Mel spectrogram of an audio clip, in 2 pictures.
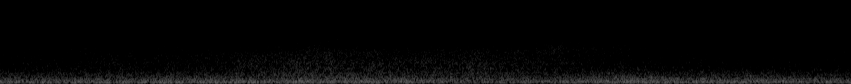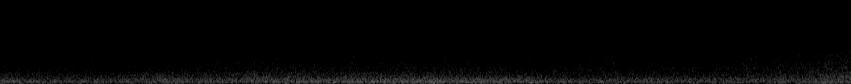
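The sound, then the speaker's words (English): Ocean waves wash into a bay at rising tide, a soft, continuous, faint surf hiss that stays steady and unbroken throughout, with no voices. “The rising tide fills the bay to its brim. Moonlight dances upon the rippling surface,”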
